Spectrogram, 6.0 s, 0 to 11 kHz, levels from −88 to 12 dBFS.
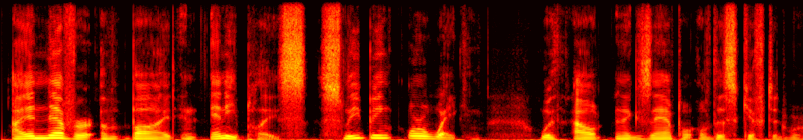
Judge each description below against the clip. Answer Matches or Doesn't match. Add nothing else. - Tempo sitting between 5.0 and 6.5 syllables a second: Matches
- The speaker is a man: Matches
